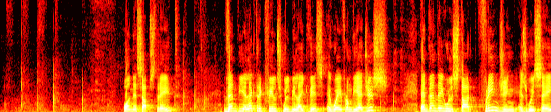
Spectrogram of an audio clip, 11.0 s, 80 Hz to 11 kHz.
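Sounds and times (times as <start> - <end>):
chalk scraping on blackboard: 0.0 - 2.4
chalk tapping on board: 0.0 - 2.4, 3.3 - 4.3.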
